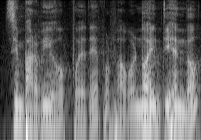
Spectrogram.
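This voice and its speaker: A man pastor preaching a sermon in halting, simple phrases, often checking with the congregation through rhetorical questions. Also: medium pitch, steady tone.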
